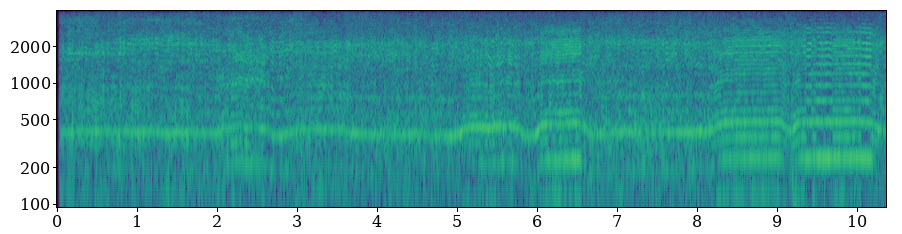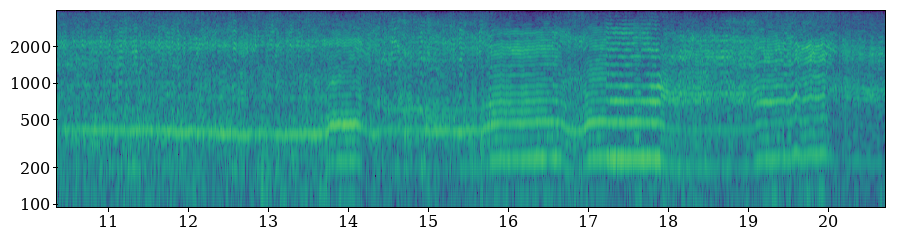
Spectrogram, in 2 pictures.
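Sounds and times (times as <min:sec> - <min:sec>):
radio-controlled car: 0:00.0 - 0:20.7.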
